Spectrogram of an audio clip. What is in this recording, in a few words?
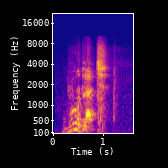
burlac, Kurpie; slownik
